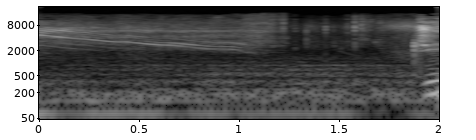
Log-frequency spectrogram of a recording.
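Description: Shimano SLX baitcasting reel's spool spinning freely as the line pays out on a long cast: a high whine that falls steadily in pitch as the spool slows, fading out about a second in.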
